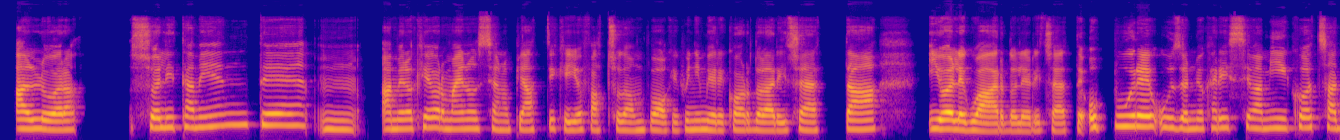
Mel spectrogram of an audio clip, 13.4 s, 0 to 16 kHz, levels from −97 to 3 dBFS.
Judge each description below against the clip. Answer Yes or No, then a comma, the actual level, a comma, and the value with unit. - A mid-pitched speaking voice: No, high, 210 Hz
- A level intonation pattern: No, average, 3.9 semitones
